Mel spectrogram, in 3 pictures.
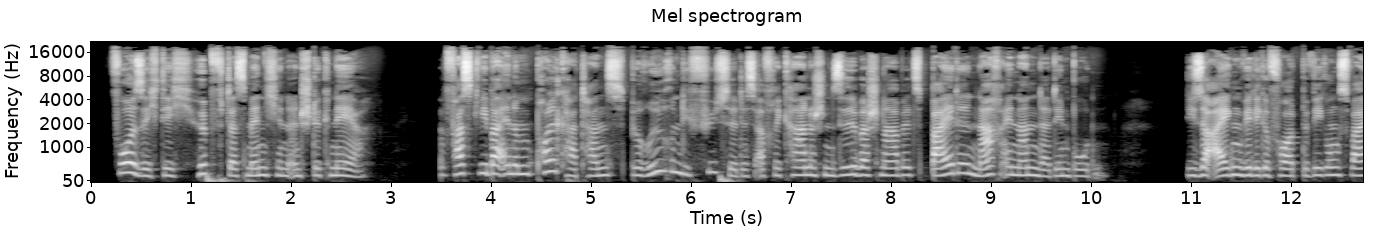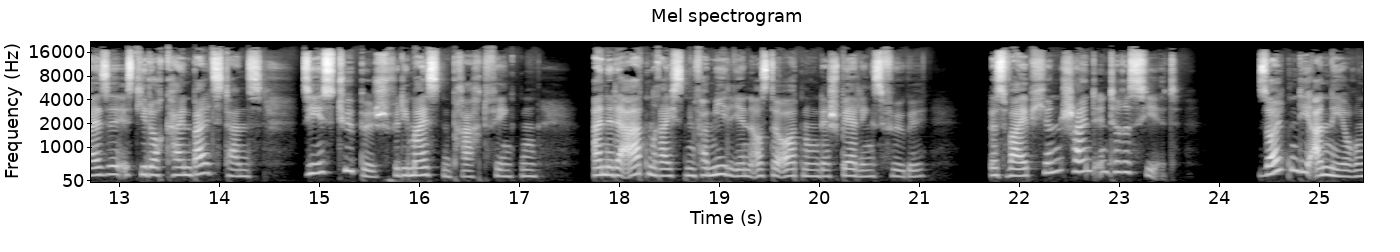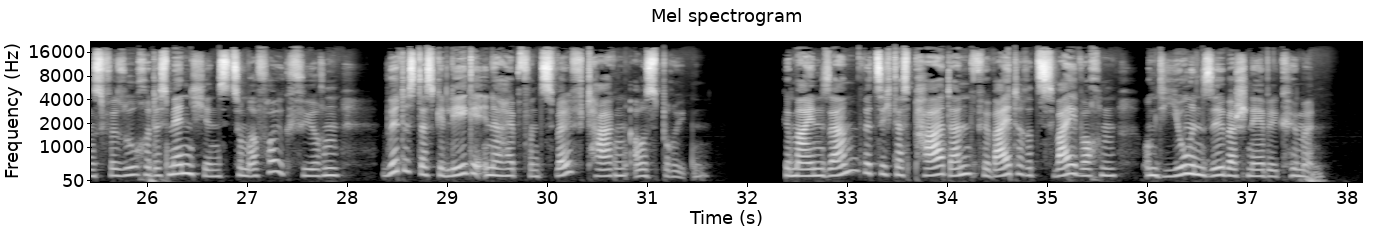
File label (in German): Audio kommentar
